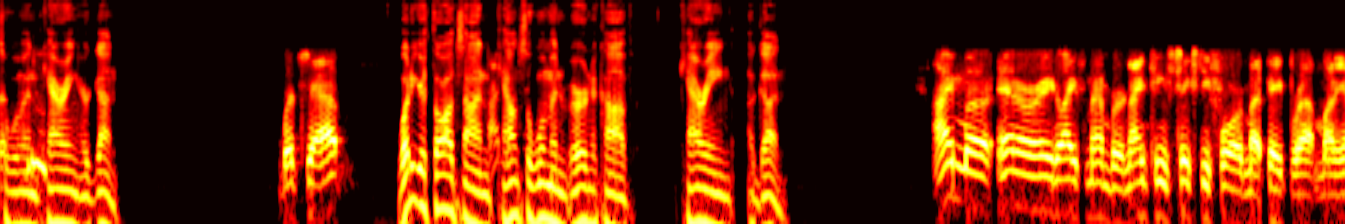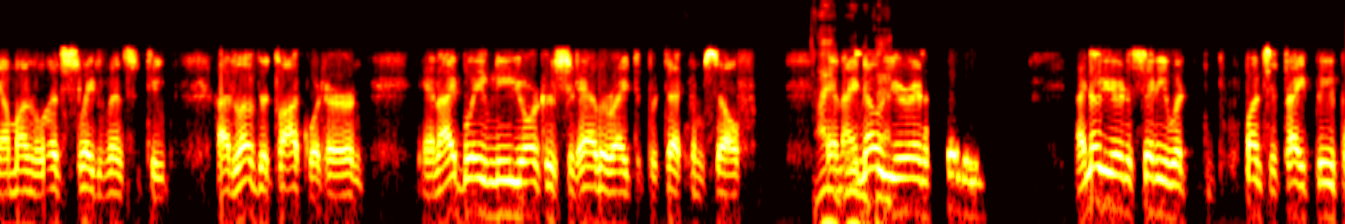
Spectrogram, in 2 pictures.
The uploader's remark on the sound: It's Open Phones across America.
